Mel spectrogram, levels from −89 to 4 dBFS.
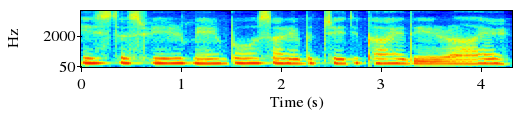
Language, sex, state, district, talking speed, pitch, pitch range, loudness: Hindi, female, Arunachal Pradesh, Lower Dibang Valley, 140 wpm, 240 Hz, 230-250 Hz, -16 LUFS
